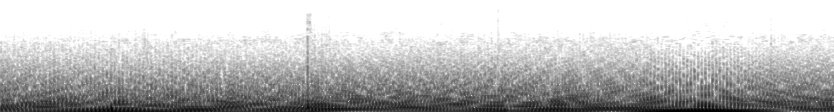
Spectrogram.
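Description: Background music: slow, sustained low synthesizer chords that change about once a second, with no beat.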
